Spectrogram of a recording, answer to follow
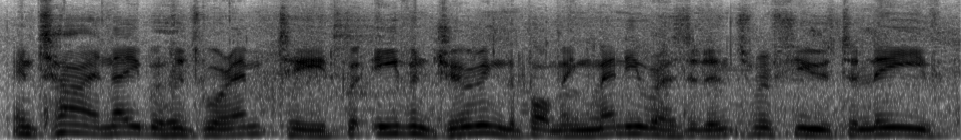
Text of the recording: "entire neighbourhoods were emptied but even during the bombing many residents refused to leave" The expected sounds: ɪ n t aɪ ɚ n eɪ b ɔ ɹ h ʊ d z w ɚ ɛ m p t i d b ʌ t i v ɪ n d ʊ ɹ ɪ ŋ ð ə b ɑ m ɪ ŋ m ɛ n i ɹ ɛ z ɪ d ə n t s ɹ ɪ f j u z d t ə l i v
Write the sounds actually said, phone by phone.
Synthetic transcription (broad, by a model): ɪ n t aɪ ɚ n eɪ b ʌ ɹ h ʊ d z w ɚ ɛ m p t i d b ʌ t i v ɪ n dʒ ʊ ɹ ɪ ŋ ð ə b ɑ m ɪ ŋ m ɛ n i ɹ ɛ z ɪ d ə n t s ɹ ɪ f j u z t ə l i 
